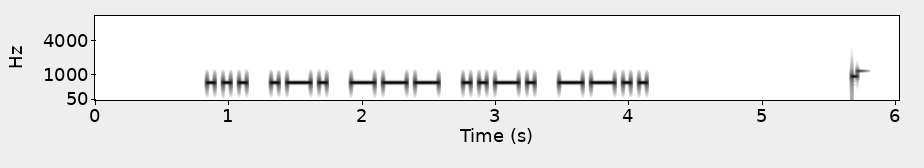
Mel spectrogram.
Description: Morse code, heard as a keyed tone, about 20 wpm, 700 Hz. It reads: SROFZ
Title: Code Groups - 5 Letters - 20wpm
